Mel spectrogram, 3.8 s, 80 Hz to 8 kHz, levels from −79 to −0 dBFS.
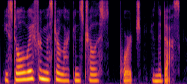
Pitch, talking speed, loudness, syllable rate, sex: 230 Hz, 175 wpm, -17 LUFS, 5.0 syllables/s, female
